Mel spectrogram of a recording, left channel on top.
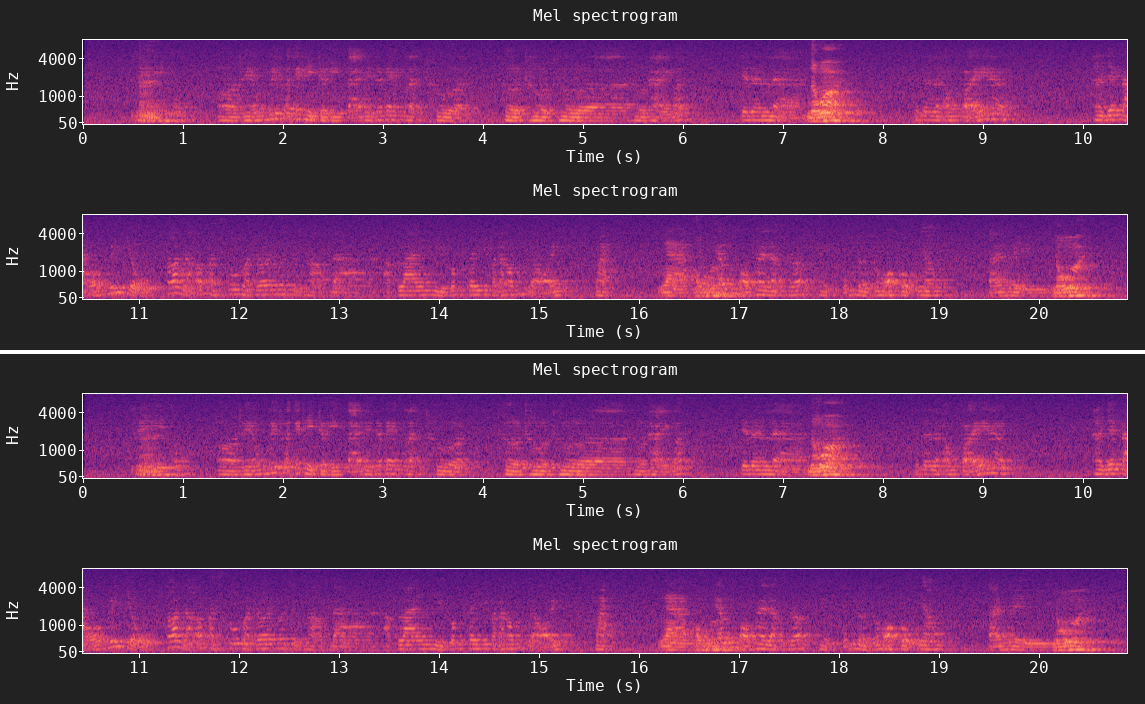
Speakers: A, on the left (about 75°); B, on the right (about 15°).
A: đấy.
B: thì ông ờ, thì ông biết là cái thị trường hiện tại thì nó đang là thừa thừa thừa thừa thừa thầy quá cho nên là
A: Đúng rồi,
B: cho nên là ông phải ờ, thời gian đầu ví dụ có lỡ mà xui mà rơi vô trường hợp là apply nhiều công ty nhưng mà nó không gọi hoặc là
A: đúng
B: phỏng
A: rồi.
B: vấn một hai lần rớt thì cũng đừng có bỏ cuộc nha ông tại vì
A: đúng rồi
